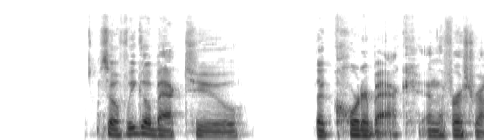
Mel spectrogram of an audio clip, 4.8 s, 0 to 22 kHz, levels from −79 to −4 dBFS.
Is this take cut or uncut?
uncut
